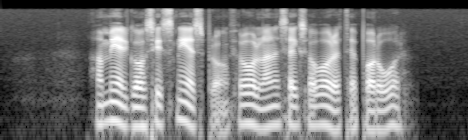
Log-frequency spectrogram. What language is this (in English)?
Swedish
